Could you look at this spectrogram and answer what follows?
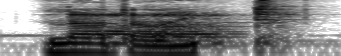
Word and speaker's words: Luddite: If you want clues in how to pronounce things, looking at the spelling. I'm pretty sure it's Luddite. Is it Google? Luddite.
